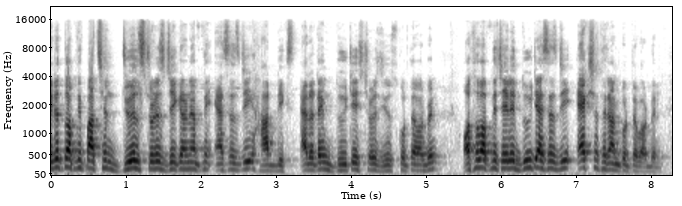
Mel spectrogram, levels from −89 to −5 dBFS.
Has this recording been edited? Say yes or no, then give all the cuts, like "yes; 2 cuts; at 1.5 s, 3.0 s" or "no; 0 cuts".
no; 0 cuts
